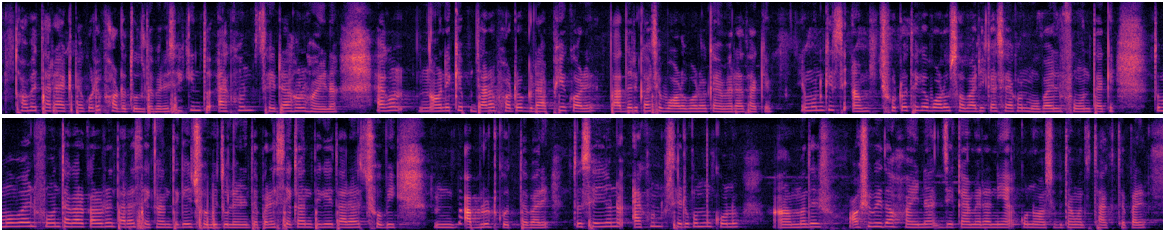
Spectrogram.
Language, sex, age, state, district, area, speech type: Bengali, female, 18-30, West Bengal, North 24 Parganas, rural, spontaneous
